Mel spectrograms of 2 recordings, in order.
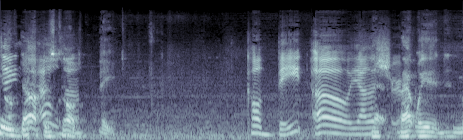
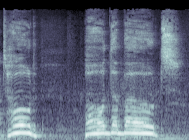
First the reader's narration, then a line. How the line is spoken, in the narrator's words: rasp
